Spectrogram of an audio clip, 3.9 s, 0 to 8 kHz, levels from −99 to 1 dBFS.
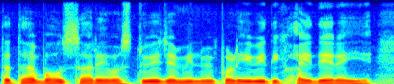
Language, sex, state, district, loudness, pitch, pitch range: Hindi, male, Jharkhand, Ranchi, -15 LUFS, 100 Hz, 95-100 Hz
